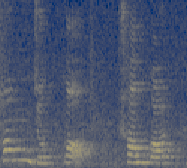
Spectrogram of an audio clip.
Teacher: ময়ের পরে যদি কোনো বর্গধ্বনি থাকে তাহলে ম ওই বর্গের নাসিক্য ধ্বনি হয়ে যায়।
